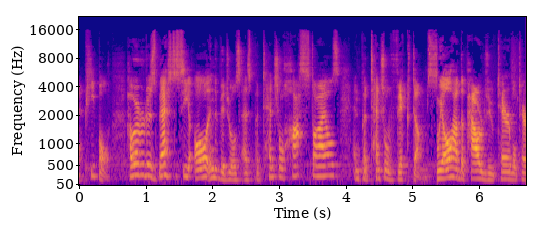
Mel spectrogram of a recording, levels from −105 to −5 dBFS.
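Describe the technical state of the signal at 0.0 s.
Nothing is wrong with the signal at 0.0 s; the audio is intact at that moment.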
